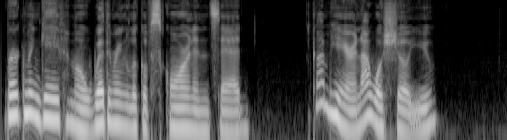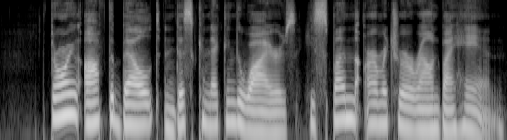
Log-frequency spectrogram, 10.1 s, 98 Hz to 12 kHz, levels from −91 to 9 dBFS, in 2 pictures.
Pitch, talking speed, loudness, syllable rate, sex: 170 Hz, 190 wpm, -18 LUFS, 5.6 syllables/s, female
